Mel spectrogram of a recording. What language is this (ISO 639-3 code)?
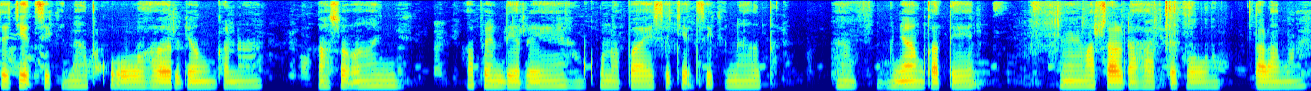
sat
